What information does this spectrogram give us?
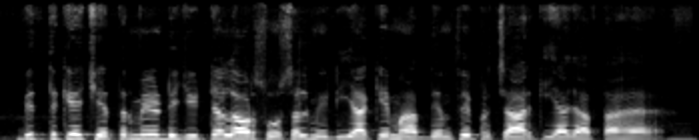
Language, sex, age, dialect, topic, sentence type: Hindi, male, 18-24, Marwari Dhudhari, banking, statement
